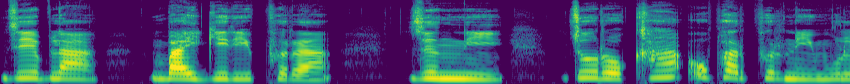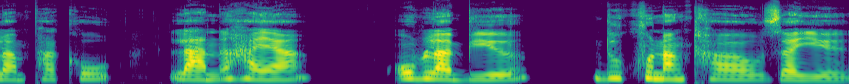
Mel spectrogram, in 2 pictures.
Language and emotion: Bodo, sad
